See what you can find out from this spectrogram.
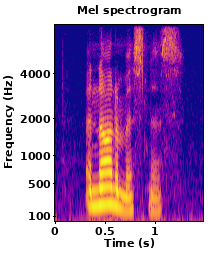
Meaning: The state or quality of being anonymous
- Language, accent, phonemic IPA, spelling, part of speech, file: English, US, /əˈnɒn.ɪ.məs.nəs/, anonymousness, noun, En-us-anonymousness.ogg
